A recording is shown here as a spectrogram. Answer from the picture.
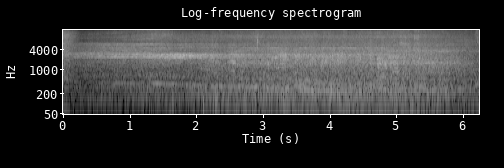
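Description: Electric tram pulling in to the platform and slowing to a stop: a falling motor whine over rolling noise that grows louder toward the middle and then eases.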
